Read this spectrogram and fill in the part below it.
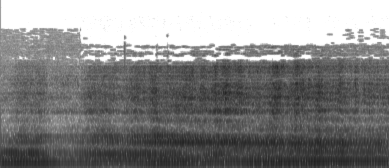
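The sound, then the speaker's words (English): The propeller engine of a signal airplane drones steadily on a windless day, a loud, buzzing hum with strong low harmonics that holds nearly constant throughout, dipping only briefly near the start. No voices are heard. “I mean, there's the signal plane.”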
